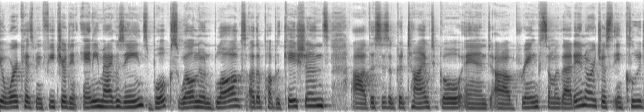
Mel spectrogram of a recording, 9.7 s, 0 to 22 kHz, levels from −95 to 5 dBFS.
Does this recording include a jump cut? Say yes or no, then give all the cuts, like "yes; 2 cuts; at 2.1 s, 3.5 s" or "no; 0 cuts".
no; 0 cuts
